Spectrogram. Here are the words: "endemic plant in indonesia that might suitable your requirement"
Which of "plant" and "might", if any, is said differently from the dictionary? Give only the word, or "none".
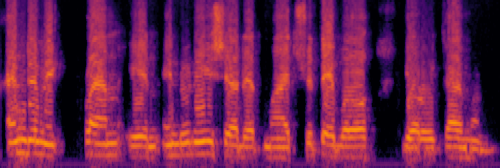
plant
